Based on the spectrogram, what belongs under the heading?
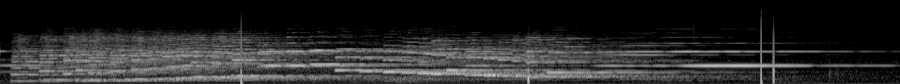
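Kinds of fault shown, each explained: Loud pop: sharp thumps at 2.41 s, 5.28 s and a double at 7.61 s, likely voltage pulses; unlike a dropout, sound continues underneath.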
